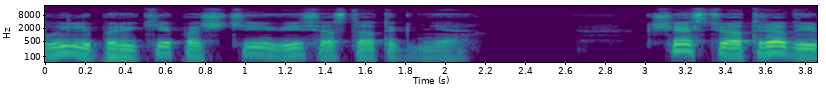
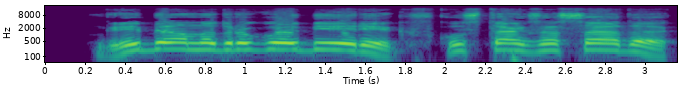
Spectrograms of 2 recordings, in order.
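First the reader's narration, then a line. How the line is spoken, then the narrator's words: Shout. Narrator (Russian): крикнул Роб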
